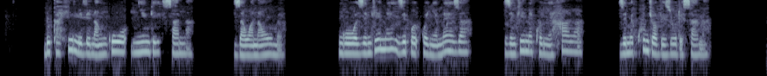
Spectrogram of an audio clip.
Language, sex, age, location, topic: Swahili, female, 25-35, Nairobi, finance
